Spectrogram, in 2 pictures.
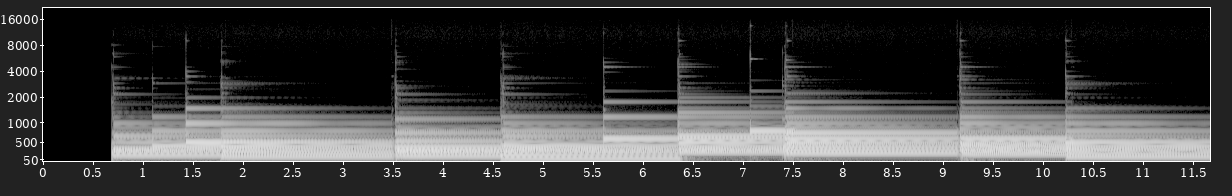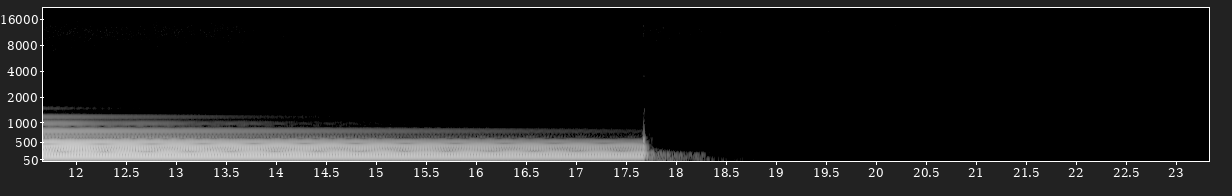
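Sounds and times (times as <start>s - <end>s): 
Korg SDD-3000 electric piano without effects: 0.7s - 17.9s.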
